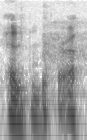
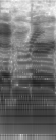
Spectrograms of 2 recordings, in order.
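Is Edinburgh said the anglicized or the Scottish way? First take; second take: Scottish; anglicized. First: It is said with the Scottish pronunciation. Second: It is said with an anglicized pronunciation. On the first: It is the local way of saying it. The speaker calls it right. "Scottish people would rather you probably say Edinburgh" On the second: It is the American way of saying it. The speaker calls it wrong. "if you say it's Edinburgh, it's not like the end of the world in America, where anglicized pronunciations are always technically correct"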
